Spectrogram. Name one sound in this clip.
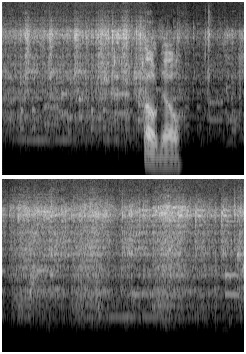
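A video game plays sound effects through a small tinny speaker.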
